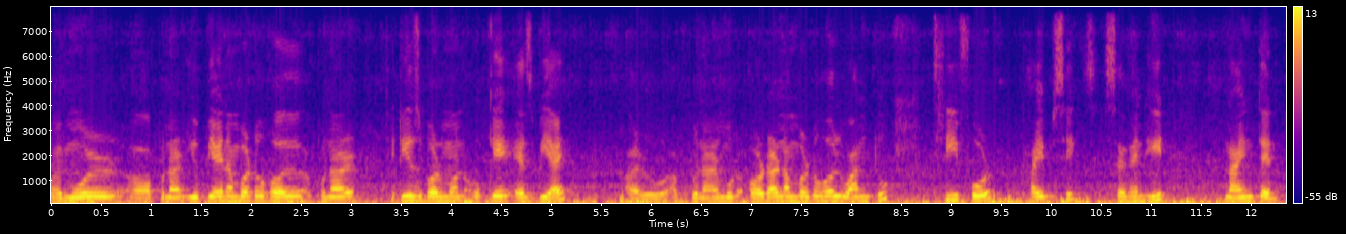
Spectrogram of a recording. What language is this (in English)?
Assamese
